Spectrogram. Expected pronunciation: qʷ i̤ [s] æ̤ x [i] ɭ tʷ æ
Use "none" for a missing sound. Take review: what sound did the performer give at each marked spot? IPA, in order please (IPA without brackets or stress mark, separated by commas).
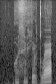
s, i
